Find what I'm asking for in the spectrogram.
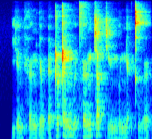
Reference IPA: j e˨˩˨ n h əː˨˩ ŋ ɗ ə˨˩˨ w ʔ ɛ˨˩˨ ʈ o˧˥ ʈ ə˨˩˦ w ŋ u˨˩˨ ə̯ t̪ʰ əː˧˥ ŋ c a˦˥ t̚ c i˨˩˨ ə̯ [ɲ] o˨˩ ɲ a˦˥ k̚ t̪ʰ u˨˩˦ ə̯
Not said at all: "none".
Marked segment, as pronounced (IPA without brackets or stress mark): ɲ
